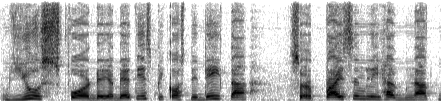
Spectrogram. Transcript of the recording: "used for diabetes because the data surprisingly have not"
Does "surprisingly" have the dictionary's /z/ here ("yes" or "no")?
no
